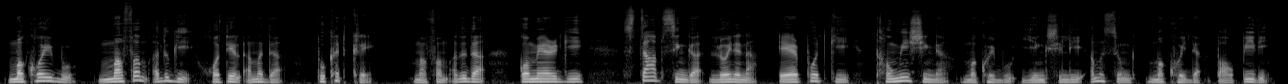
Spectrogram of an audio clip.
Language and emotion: Manipuri, neutral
